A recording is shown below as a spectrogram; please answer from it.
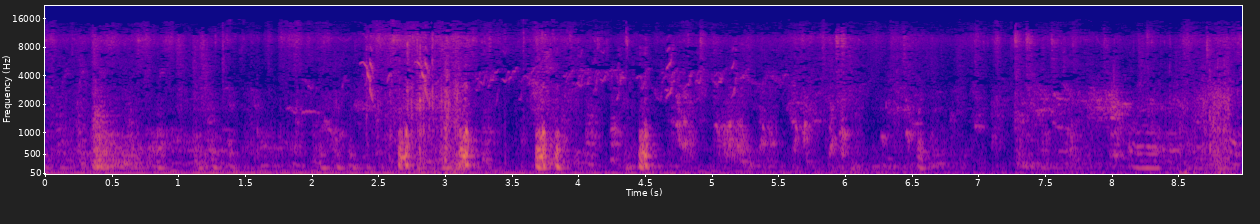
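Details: Mother hen beside her 31 newborn chicks gives irregular soft clucks, a cluster of stronger ones in the middle, while thin high cheeping from the chicks runs faintly throughout.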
